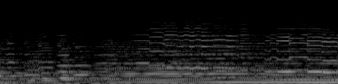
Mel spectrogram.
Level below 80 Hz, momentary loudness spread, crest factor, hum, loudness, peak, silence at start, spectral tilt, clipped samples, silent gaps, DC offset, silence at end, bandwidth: -62 dBFS; 8 LU; 16 dB; none; -40 LUFS; -24 dBFS; 0 s; -6 dB/octave; under 0.1%; none; under 0.1%; 0 s; 14 kHz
